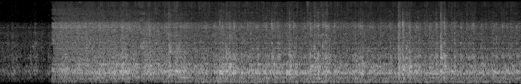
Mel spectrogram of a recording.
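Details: Nissan Frontier 3.3 V6, loud noise first suspected to be the timing belt: steady raspy whirring rattle over the idle that follows engine speed; it was a worn alternator bearing, now fixed.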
